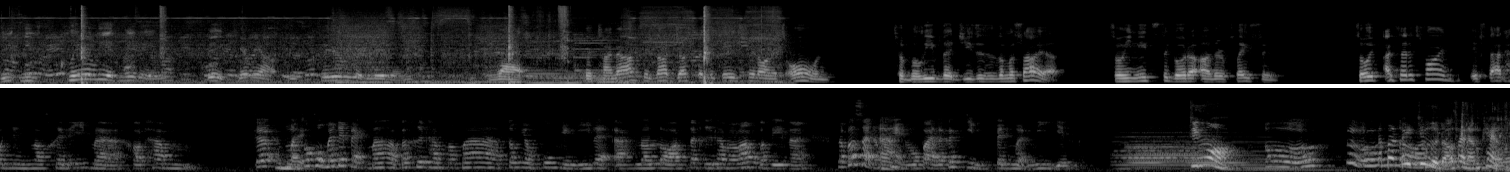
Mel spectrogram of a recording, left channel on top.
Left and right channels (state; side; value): different; both; correlation -0.01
